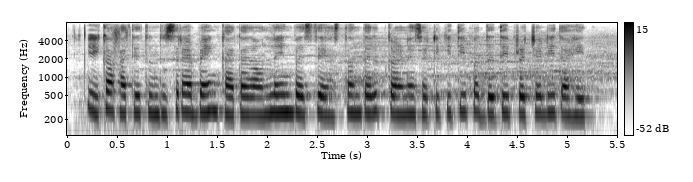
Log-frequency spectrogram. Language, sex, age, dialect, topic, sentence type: Marathi, female, 36-40, Standard Marathi, banking, question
